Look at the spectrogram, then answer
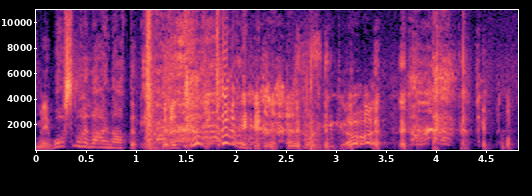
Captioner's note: laughter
